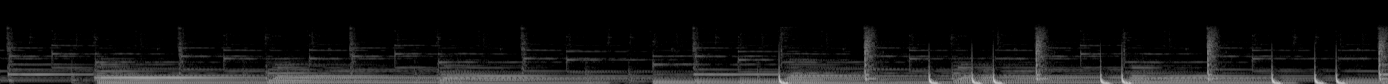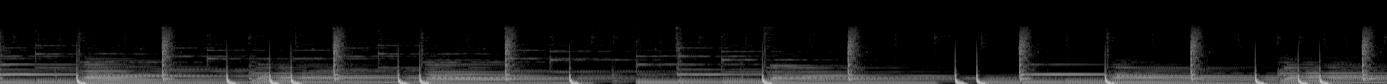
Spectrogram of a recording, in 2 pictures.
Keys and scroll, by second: 1.9-2.7 typing, 4.7-5.4 typing, 7.1 a, 18.8 z, 24.0 Delete.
